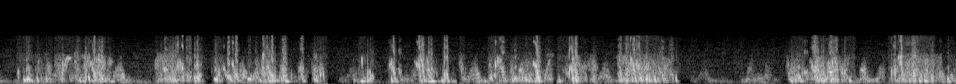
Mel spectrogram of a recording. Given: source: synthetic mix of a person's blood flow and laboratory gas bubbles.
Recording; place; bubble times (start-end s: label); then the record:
Doppler ultrasound of blood flow; precordium
0.16-1.17 s: bubbles
1.54-2.08 s: bubbles
2.11-2.43 s: bubbles
2.46-3.08 s: bubbles
3.11-3.27 s: bubbles
3.52-3.76 s: bubbles
3.87-4.03 s: bubbles
4.12-4.65 s: bubbles
4.87-5.98 s: bubbles
6.15-6.80 s: bubbles
7.86-8.55 s: bubbles
8.88-9.42 s: bubbles
9.45-9.56 s: bubbles
From the record:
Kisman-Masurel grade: 444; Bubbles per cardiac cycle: continuous sound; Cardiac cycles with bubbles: 100%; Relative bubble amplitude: maximal (0.775 to 0.999); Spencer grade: 4 (maximum detectable bubble signal sounding continuously throughout systole and diastole of every cardiac period, and overriding the amplitude of the normal cardiac signals); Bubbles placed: only in the low amplitude regions of the cardiac cycle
